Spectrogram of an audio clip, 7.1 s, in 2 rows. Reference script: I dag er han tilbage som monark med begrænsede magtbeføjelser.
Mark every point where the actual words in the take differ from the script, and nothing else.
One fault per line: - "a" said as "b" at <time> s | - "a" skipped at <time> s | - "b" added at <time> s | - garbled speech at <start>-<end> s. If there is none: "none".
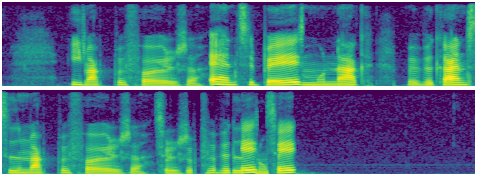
- "dag" said as "magtbeføjelser" at 0.6 s
- "som" skipped at 2.2 s
- garbled speech at 4.7-5.7 s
